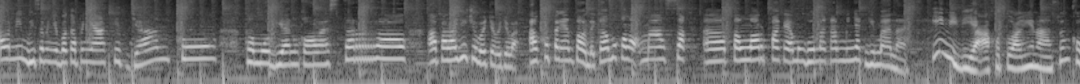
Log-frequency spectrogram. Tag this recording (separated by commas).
Speech, Music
